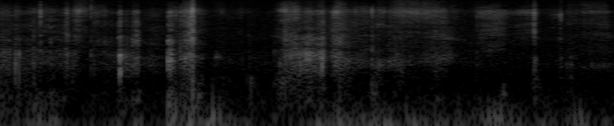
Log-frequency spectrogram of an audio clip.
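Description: A page of a book turns with a soft paper rustle.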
